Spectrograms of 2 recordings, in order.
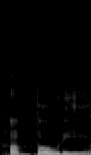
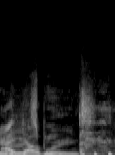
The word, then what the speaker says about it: Adobe: That's how you say it. Adobe. Oh, okay. It's like How you said it? I said a Bodie or something.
